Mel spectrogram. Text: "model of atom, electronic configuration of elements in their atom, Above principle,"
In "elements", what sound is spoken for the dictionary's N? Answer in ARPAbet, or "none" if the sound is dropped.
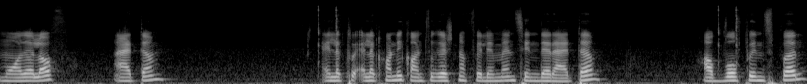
N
